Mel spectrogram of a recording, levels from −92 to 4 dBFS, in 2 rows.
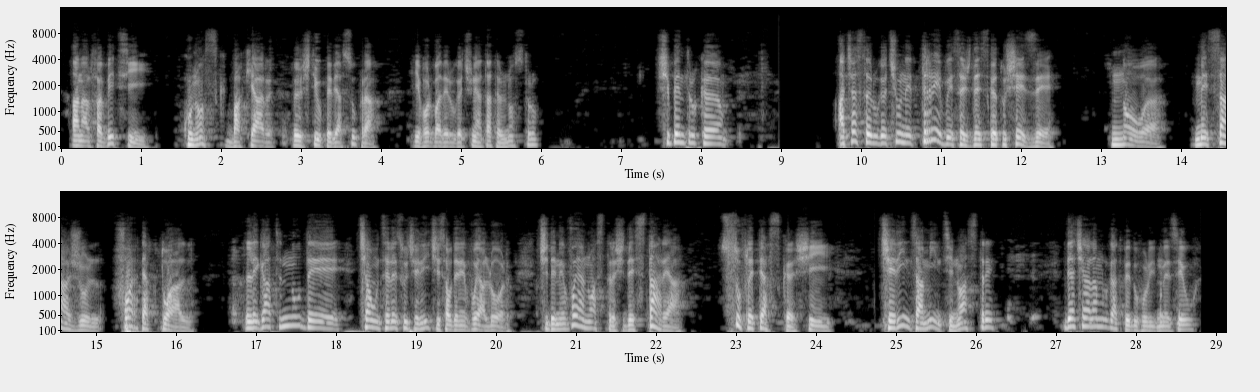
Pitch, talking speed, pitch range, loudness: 145 Hz, 115 wpm, 115-175 Hz, -18 LUFS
